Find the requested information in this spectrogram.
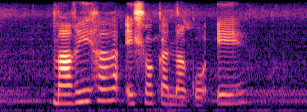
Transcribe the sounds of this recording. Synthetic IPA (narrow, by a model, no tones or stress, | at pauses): marihaʔɪɬɔkʼanakʼɔɪ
